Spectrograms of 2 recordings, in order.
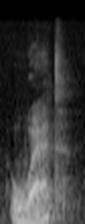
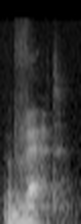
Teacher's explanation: De nincsen benne például a magyarban a dupla v, a w. Biztos láttad, hogy ez egy kicsit ajakkerekítéses hang, nem pedig v hang.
